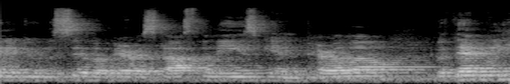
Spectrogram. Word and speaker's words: Eratosthenes: the Civil arrest needs or Aristophanes how are pronouncing roskilly Eratosthenes okay right why don't you consider Eratosthenes because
